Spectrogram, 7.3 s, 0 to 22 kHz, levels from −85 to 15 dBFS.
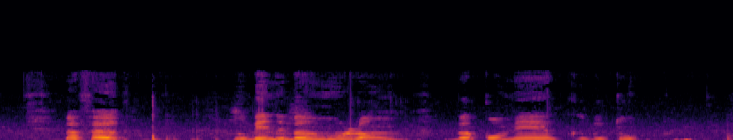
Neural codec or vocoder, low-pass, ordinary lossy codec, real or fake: none; 10.8 kHz; MP3, 96 kbps; real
